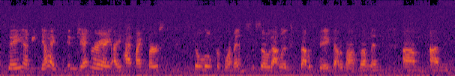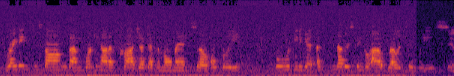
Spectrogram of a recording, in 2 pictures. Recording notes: Our apology for the subpar audio quality - a technical problem that has since been corrected!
